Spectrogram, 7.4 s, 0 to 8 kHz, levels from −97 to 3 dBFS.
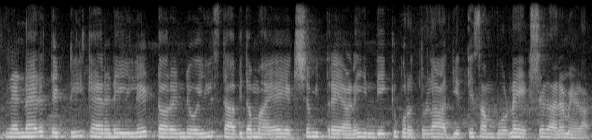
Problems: constant background noise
